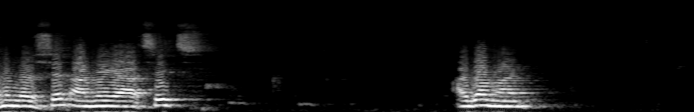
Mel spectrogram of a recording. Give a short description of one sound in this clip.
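A man sings slowly into a close microphone, with long held notes and pauses.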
